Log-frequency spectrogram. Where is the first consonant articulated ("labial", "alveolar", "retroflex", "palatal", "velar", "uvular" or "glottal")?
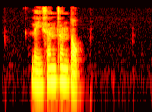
alveolar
